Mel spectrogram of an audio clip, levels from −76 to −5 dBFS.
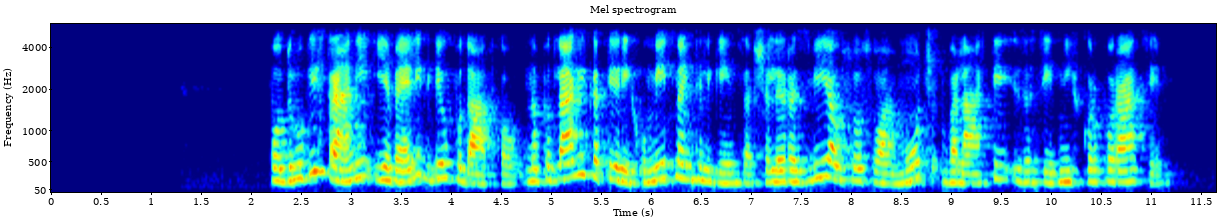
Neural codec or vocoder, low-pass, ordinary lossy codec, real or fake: none; 5.4 kHz; Opus, 16 kbps; real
